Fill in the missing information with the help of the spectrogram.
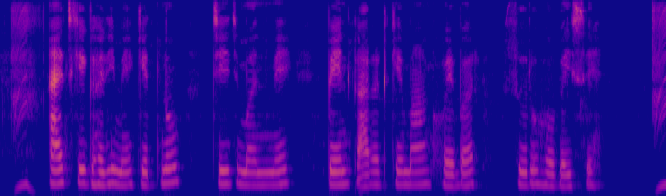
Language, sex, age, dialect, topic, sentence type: Chhattisgarhi, female, 25-30, Northern/Bhandar, banking, statement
